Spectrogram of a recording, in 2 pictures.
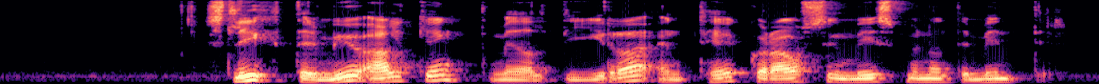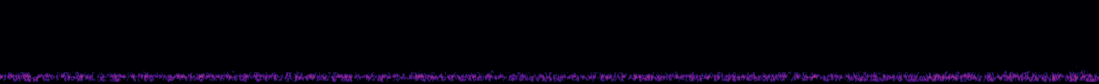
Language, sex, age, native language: Icelandic, male, 30-39, Icelandic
